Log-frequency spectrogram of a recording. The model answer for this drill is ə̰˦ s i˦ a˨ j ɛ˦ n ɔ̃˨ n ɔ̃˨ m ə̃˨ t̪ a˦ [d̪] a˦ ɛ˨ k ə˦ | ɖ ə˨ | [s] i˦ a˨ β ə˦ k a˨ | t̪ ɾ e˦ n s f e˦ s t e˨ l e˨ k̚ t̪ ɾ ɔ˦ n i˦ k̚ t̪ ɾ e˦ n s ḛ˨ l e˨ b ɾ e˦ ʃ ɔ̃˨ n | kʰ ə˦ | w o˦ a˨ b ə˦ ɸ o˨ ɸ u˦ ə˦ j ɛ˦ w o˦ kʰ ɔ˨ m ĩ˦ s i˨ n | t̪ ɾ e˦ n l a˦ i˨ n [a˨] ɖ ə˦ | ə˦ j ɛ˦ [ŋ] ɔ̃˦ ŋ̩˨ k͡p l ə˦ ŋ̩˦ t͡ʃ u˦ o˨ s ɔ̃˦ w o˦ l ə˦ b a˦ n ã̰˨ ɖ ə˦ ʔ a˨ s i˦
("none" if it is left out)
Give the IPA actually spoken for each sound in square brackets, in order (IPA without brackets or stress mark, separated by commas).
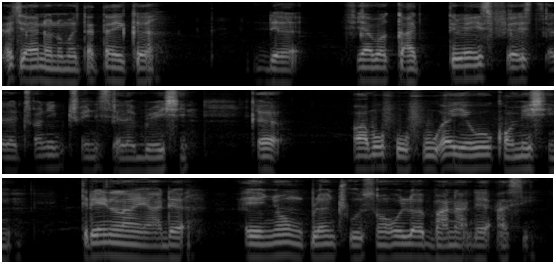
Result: t̪, f, a˨, ɲ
